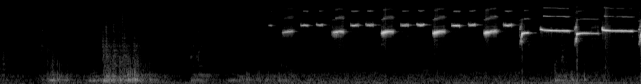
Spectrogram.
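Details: Canary bred in Russia for its song, used to teach other canaries, starts after faint low background rumble with a steady run of crisp high chirps, then shifts into longer sweeping whistled phrases near the end.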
